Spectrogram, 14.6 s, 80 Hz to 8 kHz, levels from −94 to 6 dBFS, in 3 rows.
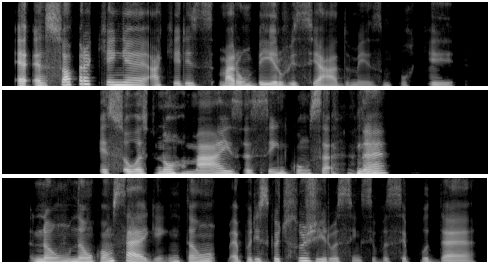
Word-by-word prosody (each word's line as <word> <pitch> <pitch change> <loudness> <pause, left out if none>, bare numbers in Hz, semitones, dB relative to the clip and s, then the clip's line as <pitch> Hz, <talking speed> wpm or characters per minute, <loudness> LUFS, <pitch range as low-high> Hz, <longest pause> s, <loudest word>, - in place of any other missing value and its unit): é 185 +1 +6
é 200 - +2
só 245 +5 +5
pra 300 +3 +4
quem 230 -5 +4
é 210 -2 0
aqueles 185 0 -6
marombeiro 160 -2 +2
viciado 145 -1 -6
mesmo 140 0 -17
porque 140 0 -11 1.3
pessoas 175 +1 +2
normais, 165 0 +3
assim, 175 +4 -4
com 160 -4 -8
sa - - -4 0.3
né. 200 +4 +4 1.3
Não 180 0 0
não 175 -2 +1
conseguem, 180 - +1
então 180 +3 -4 0.2
é 170 - -5
por 180 +1 -9
isso 185 - -7
que 205 - -5
eu - - 0
te 200 - -20
sugiro, 195 -10 -3
assim, 135 -2 -12
se 135 +1 -21
você 140 +1 -15
puder 135 -3 -5
175 Hz, 130 wpm, -24 LUFS, 150-190 Hz, 1.3 s, é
